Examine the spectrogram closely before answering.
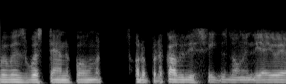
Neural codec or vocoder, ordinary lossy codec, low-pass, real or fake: codec, 16 kHz in and 24 kHz out, 0.4 kbps, LongCat-Audio-Codec, fine tuned four codebook decoder; none; 5.4 kHz; fake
